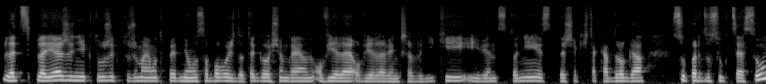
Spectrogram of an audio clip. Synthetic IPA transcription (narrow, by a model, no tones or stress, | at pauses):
lɛt̪si̥plɛjɛʐɘɲɛkt̪uʐɘk̚t̪uʐɘmajɔ̃w̃ɔt̪̚pɔvʲjed̪ɲɔ̃w̃ɔsɔbɔvɔʑd͡ʑd̪ɔt̪ɛɡɔːɕɔ̃ŋɡajɔ̃w̃ɔ̰vʲjɛlɛʔɔ̰vʲjɛlɛvʲjɛŋkʂɛvɘɲikʲiivʲjɛnt̪st̪ɔɲɛjɛst̪̚t̪ɛʂjakʲe̥ɕt̪akad̪ɾɔɡa | supɛɾd̪ɔsukt̪sɛsu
